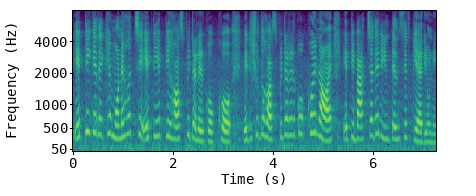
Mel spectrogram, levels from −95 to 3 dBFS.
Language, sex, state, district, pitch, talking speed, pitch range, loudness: Bengali, female, Bihar, Katihar, 295 Hz, 175 wpm, 250-350 Hz, -17 LUFS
